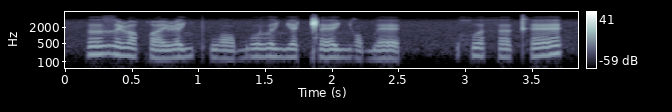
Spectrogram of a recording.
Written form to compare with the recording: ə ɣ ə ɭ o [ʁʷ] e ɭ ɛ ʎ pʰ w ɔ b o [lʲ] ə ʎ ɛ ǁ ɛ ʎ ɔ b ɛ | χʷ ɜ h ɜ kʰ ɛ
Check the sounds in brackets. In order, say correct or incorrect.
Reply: incorrect, incorrect

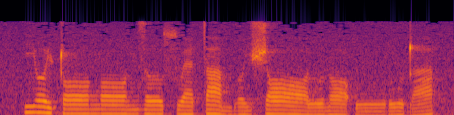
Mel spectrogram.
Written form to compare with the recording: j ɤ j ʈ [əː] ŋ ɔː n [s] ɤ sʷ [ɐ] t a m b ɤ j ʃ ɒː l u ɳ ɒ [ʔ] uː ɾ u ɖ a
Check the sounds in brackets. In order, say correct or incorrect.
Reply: incorrect, incorrect, incorrect, correct

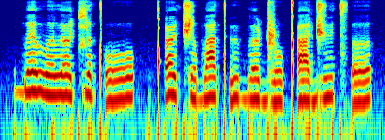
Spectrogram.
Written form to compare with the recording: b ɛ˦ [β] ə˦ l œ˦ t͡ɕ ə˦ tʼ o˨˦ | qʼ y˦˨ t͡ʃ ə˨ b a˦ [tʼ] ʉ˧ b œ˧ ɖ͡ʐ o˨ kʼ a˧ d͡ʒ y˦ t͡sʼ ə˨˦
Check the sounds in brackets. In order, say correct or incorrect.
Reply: correct, correct

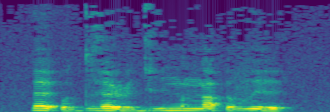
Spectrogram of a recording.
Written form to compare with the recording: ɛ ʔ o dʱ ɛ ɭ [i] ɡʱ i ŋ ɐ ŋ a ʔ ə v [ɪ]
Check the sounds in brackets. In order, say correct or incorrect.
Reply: correct, correct

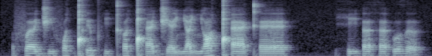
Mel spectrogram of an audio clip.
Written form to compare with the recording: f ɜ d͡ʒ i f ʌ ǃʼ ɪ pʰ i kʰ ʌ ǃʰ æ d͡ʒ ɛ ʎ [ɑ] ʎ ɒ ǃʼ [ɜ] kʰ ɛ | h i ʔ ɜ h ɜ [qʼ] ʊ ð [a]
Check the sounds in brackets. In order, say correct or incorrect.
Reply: correct, incorrect, incorrect, incorrect

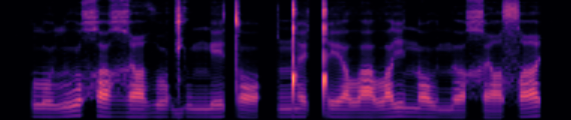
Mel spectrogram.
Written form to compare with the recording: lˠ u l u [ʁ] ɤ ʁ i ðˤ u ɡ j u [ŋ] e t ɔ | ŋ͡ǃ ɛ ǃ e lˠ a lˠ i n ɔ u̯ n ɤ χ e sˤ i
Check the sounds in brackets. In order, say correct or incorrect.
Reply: incorrect, correct

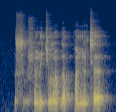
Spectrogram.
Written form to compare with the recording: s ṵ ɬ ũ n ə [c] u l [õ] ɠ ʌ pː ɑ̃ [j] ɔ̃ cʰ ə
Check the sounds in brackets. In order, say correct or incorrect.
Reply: correct, incorrect, incorrect

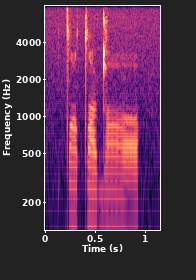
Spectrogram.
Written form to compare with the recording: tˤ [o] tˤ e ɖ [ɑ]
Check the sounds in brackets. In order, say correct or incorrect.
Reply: correct, correct

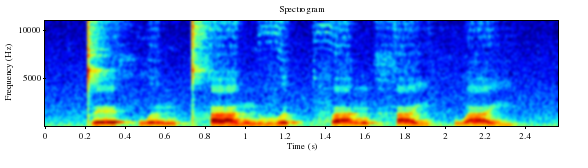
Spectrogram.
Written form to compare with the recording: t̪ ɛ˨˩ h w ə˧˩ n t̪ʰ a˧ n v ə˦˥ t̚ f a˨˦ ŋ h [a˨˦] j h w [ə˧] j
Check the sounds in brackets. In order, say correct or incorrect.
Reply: correct, incorrect

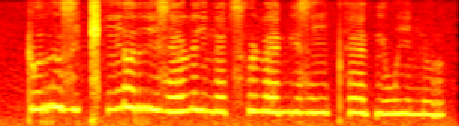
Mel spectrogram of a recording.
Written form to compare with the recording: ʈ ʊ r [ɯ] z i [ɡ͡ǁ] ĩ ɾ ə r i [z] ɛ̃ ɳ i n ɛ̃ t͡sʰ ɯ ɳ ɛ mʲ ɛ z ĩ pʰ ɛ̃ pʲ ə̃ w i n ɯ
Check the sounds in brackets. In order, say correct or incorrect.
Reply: correct, incorrect, correct

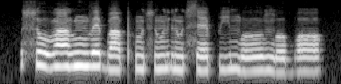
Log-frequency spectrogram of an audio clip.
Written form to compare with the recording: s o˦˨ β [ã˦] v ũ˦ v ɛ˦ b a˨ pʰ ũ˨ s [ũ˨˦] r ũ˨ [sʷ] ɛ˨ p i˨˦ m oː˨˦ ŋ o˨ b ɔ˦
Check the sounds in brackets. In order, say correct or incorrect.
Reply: correct, correct, incorrect

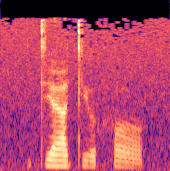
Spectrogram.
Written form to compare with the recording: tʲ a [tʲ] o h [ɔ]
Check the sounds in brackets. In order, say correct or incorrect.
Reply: correct, correct

